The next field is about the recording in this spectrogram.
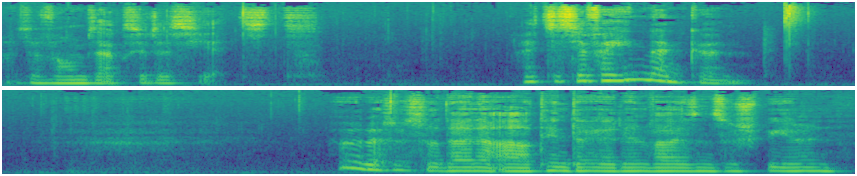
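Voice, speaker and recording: Husky, low-voiced reproachful wife. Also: female voice, moderate pace, long pauses, warm tone. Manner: reproachful, pointed. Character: older mother, reproachful wife worried for her daughter. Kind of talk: German radio play acting.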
